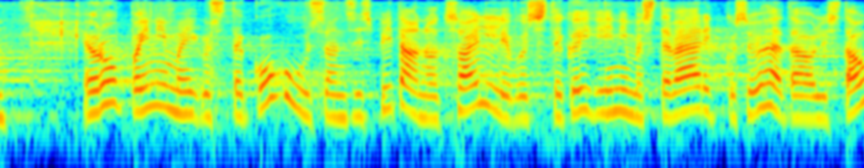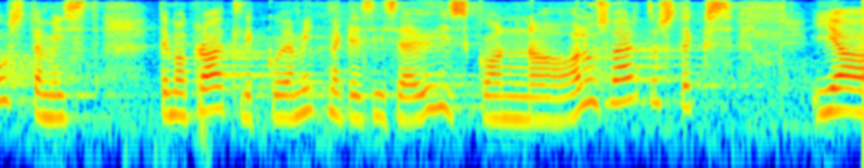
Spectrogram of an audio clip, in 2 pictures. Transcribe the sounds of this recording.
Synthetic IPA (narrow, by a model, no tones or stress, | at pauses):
e̞wɾo̞ːpːˑɑinimɤjɡ̥ust̪e̞ko̞ɦuso̞nsispid̪̥ɑnud̪̥sɑlʲːivust̪kɤjɡiinime̞st̪e̞væːɾikːˑuseyɦet̪ɑolist̪ɑwst̪ɑmist̪ | t̪ːe̞mo̞krɑːt̪ˑlikːˑujɑmit̪me̞ke̞sise̞yɦisko̞nːɑɑlusvæːrt̪ˑust̪e̞ks | jɑ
